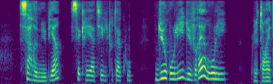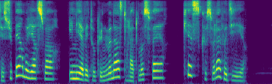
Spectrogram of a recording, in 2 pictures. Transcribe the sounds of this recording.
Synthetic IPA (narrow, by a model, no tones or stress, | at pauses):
saʁəmybjɛ̃ | sekχijat̪ʰilt̪ut̪akʰu | d̪yʁulid̪yvʁɛʁuli | lət̪ɑ̃et̪ʰɛsypɛʁbjɛʁswaːʁ | ilniavɛt̪okʲynmənasd̪ɑ̃lat̪mɔsfɛːʁ | kʲʰɛskəsəlavød̪iːʁ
